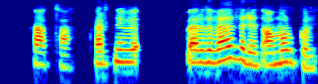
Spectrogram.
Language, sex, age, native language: Icelandic, female, 30-39, Icelandic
